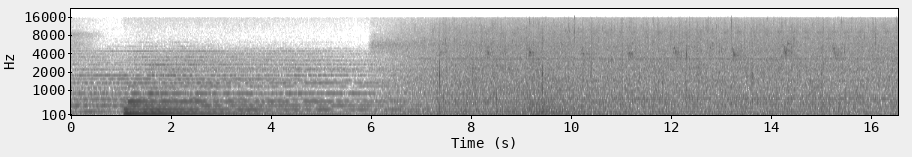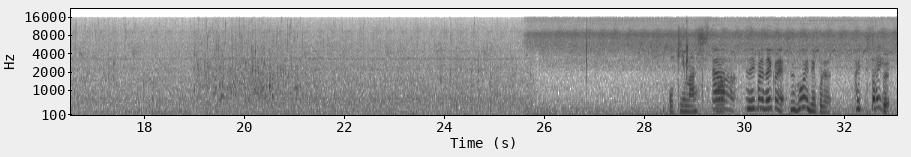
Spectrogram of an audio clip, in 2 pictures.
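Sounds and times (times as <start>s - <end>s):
water running in a canal: 6.0s - 33.0s
faint ticks: 26.7s - 27.1s, 28.4s - 29.3s.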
